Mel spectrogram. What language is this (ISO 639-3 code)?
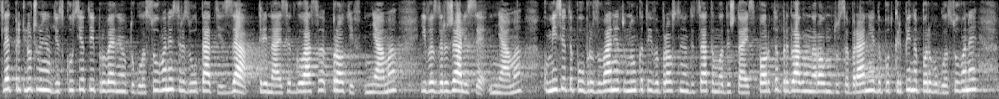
bul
